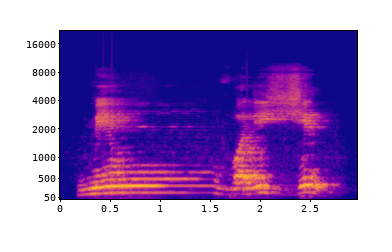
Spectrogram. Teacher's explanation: नून मुदगम हो रहा है उसमें और उसमें गुन्ना भी हो रहा है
